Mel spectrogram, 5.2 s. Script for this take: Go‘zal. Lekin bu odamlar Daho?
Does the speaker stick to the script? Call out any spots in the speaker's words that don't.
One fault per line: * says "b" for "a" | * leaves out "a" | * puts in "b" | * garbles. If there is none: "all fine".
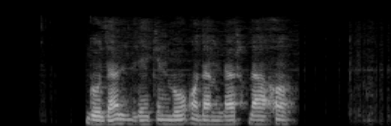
all fine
